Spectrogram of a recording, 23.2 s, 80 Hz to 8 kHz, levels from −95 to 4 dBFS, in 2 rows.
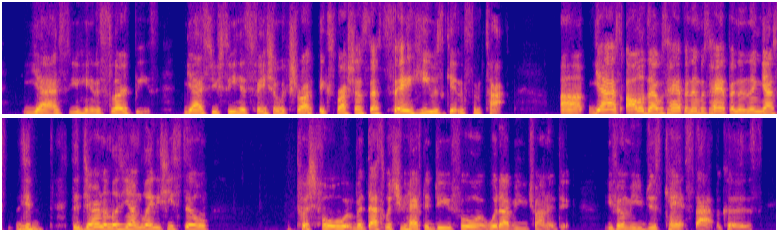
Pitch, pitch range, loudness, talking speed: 155 Hz, 140-180 Hz, -19 LUFS, 150 wpm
